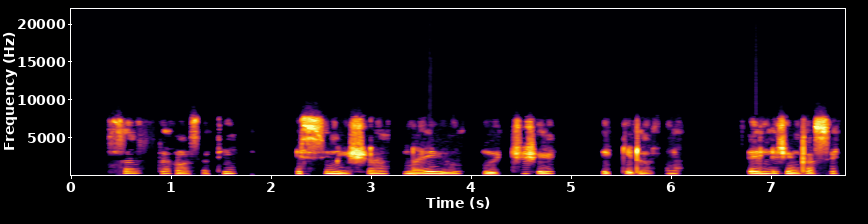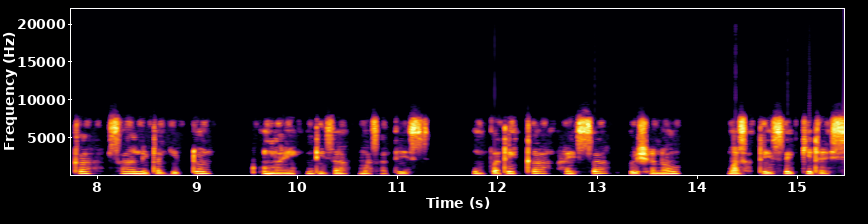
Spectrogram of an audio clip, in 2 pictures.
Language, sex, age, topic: Gamo, female, 25-35, government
